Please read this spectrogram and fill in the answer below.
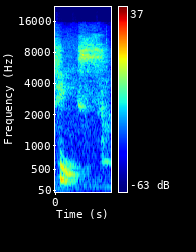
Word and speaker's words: Thies: and your last name is spelled Thies, That's correct. but pronounced Teese.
